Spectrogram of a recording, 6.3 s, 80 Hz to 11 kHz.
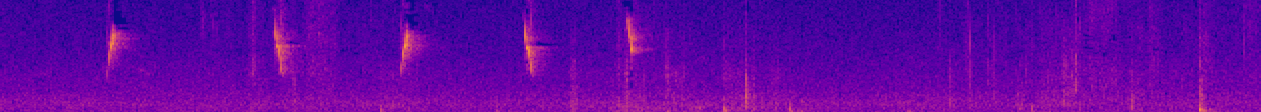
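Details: White-vented violetear, Colibri serrirostris, recorded in Candói, Paraná: five sharp, high-pitched chips about every 0.6 seconds, then mostly rustling and soft clicks, with one last faint note.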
